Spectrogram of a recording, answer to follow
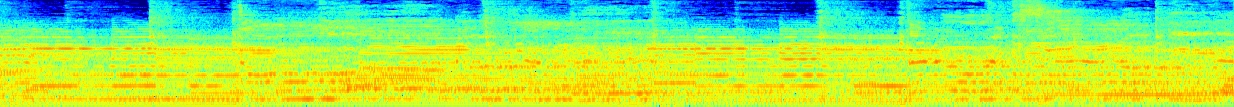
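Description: Live rock band performing: electric guitar and a male lead voice singing into a microphone, over the arena sound system.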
